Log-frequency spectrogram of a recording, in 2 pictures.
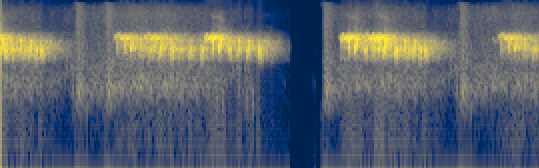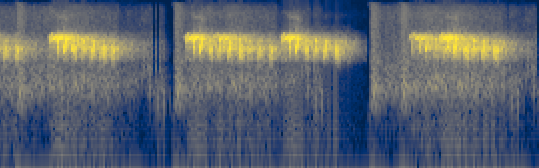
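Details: Long-tailed tit (Aegithalos caudatus) repeating dry, buzzy churring rattles, often paired, around ten over eleven seconds with short silent breaks and small clicks at onsets.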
